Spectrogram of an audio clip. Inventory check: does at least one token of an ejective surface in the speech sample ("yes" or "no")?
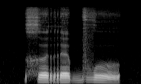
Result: no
